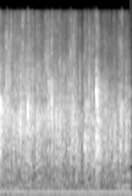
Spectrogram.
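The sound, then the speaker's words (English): Audience applause at a church anniversary service, a dense, steady wash of many hands clapping at even loudness for about two seconds, with no voices over it. “So CCF LA, once again, congratulations and happy anniversary to all of you. Let's give God a big hand once again.”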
